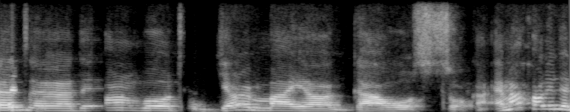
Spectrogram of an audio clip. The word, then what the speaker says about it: Sokan: Honorable Sokan, are you there? You want? Yeah, how are you? Rosianso, okay. How are you? Good to have you here at the Honorable Jeremiah Gao Sokan.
